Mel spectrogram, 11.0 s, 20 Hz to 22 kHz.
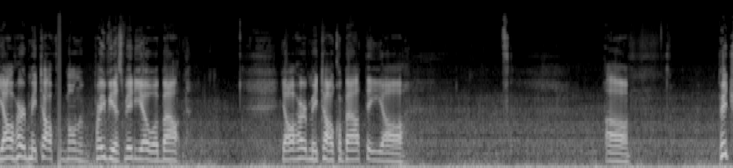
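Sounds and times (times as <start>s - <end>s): bike tyres on rough asphalt: 0.0s - 11.0s
wind rumble on microphone: 0.0s - 11.0s.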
